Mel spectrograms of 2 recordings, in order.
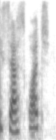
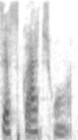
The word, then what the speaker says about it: Saskatchewan: And if I mispronounce this, you guys got, because I'm gonna say Sasquatch, but it's not that. It's Saskatchewan. Okay. Saskatchewan? Yes. Thank you. Thank you. Saskatchewan.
